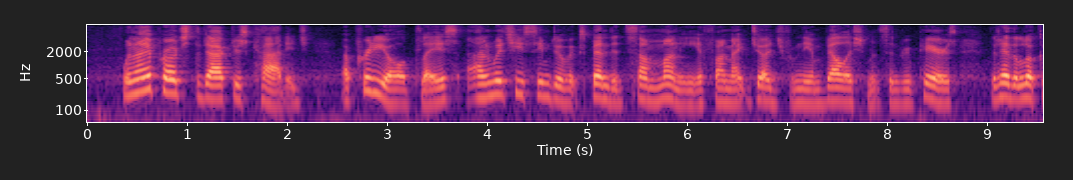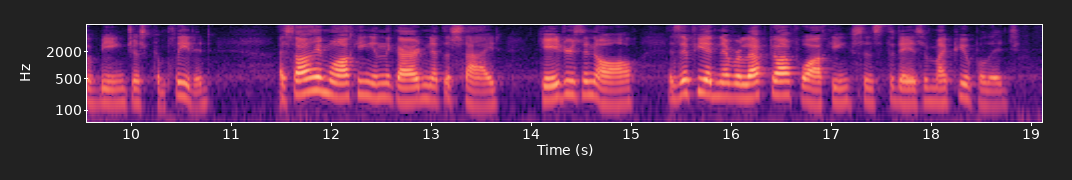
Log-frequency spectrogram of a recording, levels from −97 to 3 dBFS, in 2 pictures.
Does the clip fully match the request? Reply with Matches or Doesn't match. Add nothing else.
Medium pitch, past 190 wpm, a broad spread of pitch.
Matches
